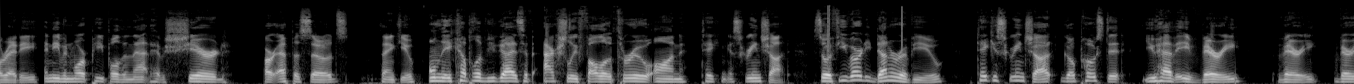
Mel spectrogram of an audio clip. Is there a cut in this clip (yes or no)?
no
